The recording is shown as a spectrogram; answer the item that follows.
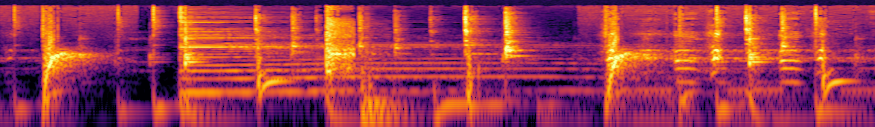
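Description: Comic background music: a rhythmic run of short plucked notes with sharp percussive hits and short cartoon-style sound effects that drop in pitch.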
